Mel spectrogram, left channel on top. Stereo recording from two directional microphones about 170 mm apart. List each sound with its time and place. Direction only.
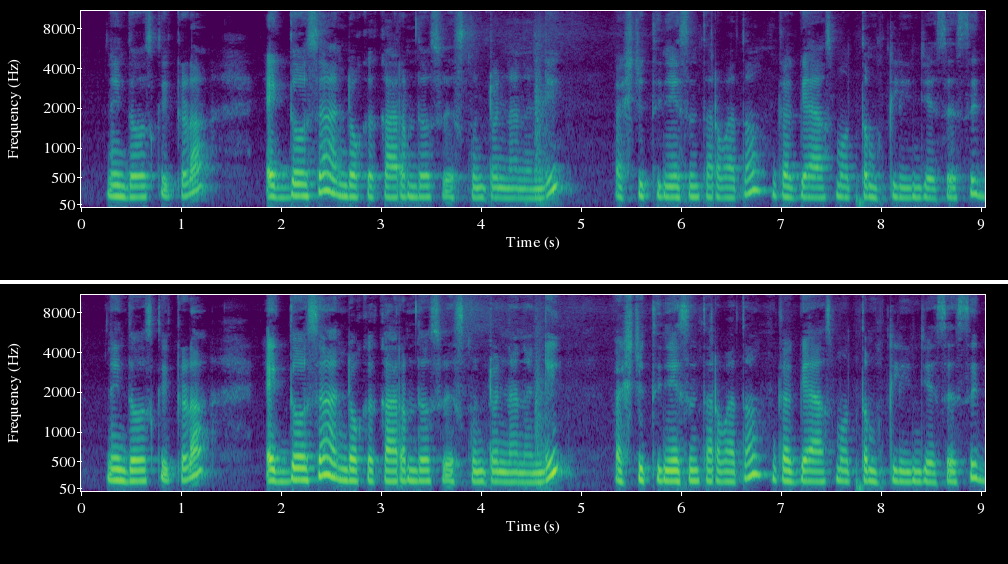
0.3 s a woman's voice: 30° right (ahead or behind)
4.3 s a woman's voice: 65° right (ahead or behind)
5.3 s a woman's voice: 50° right (ahead or behind); by 9.0 s 30° right (ahead or behind)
